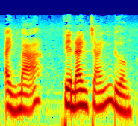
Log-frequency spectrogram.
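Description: A woman's voice: fairly low pitch, unhurried, a little mellow, no room sound. A woman voicing a tense young heroine who speaks stiffly and politely in an audiobook.

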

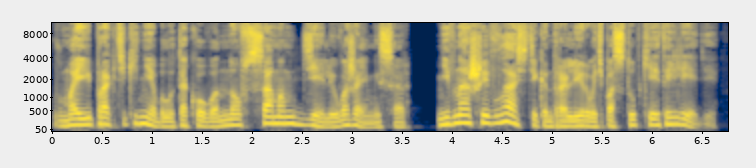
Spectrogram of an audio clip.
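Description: A man's voice: mid-range voice, expressive, a little fast, a little mellow, no echo, clean studio sound, lightly acted. A man voicing a small, fussy lawyer who keeps pleading and placating. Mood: hushed. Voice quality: fussy, imploring. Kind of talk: audiobook character voice.

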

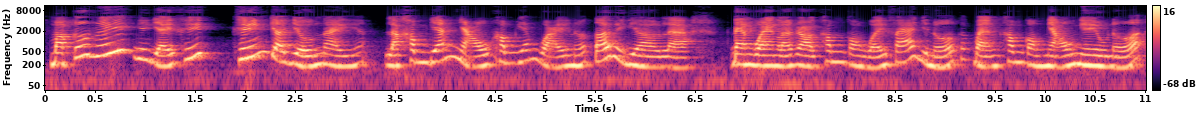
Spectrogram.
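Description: A woman's voice: mid-range voice, lively intonation, moderate pace. Chatty woman telling ghost stories. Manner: chatty, addresses listeners directly. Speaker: storyteller. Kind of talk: casual ghost story narration.

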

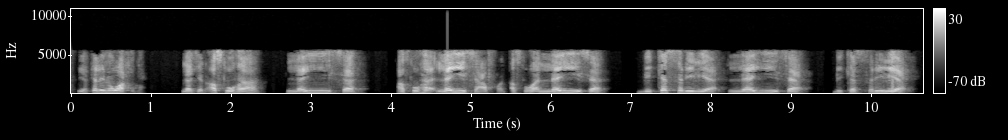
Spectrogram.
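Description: A man teaching a classical grammar lesson as a sheikh, deliberate and repeating key words, with an "ah" between points. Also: sits high. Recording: muffled lo-fi recording.

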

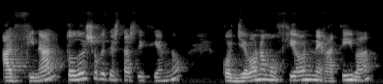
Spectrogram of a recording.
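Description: A woman's voice: mid-range voice, quick pace. A woman, a life coach explaining ideas in a casual conversational way and acting out example phrases. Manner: animated, acts out example phrases.

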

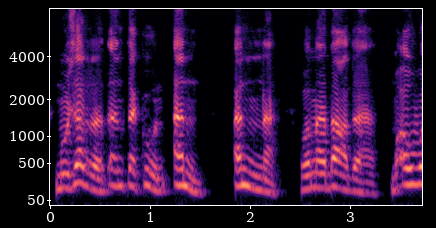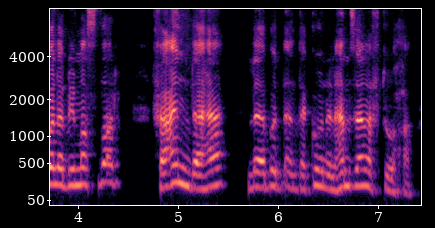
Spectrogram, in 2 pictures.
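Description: A man with a voice that sits high teaches Arabic grammar, posing questions to the class and then answering them himself. He slows down to repeat example sentences and key phrases, and everyday dialect words slip into his formal speech.

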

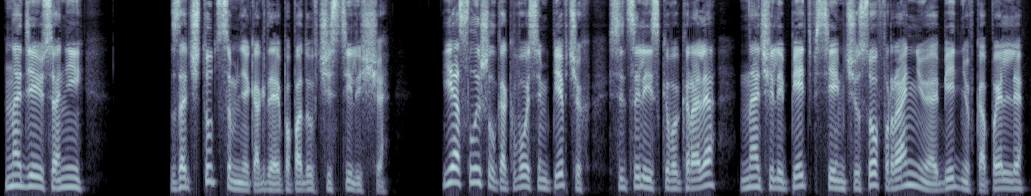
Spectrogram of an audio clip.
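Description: A man's voice: mid-range voice, lively intonation, fairly quick, no echo, clean studio sound, voice pushed up, close to an everyday voice. A man voicing a cheeky young male student who taunts the crowd in a raised, mocking voice. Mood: jaunty. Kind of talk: audiobook character voice.

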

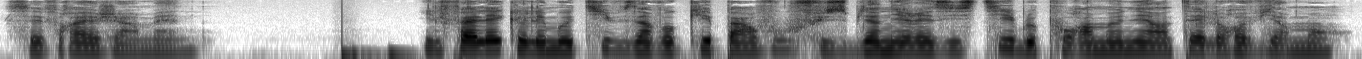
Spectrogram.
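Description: A woman's voice: on the low side, fairly even intonation, moderate pace, mellow, no echo, studio quality, close to an everyday voice. A woman reading an audiobook and voicing an anxious young male painter in a pleading, alarmed manner.

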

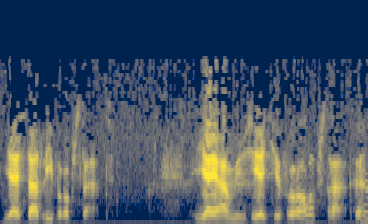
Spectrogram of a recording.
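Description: In a radio drama, a male actor plays a stern interrogating official, cold and accusing, with a menacing mood. His medium-pitched voice is very animated yet a little slow, his manner curt and bullying. The lo-fi radio play recording sounds dull, with slight background noise.

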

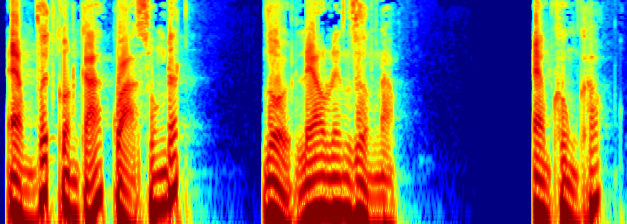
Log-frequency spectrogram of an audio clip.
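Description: A man's voice: low voice, expressive, measured pace, dark tone, slightly rough. A man narrating a first-person novel as an audiobook, in a confiding, reflective manner.

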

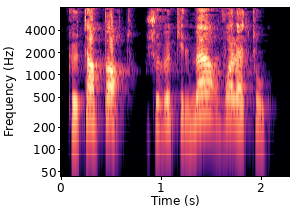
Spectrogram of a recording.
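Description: A woman's voice: a little high, very animated, normal speed, pitched above the performer's own voice. A woman reading a storybook and voicing a cruel, scheming male innkeeper in a raised, harsh, commanding tone. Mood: furious.

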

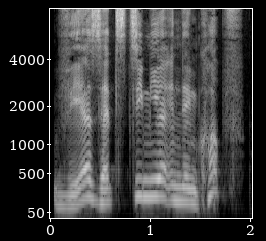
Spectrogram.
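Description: An earnest young boy in a read-aloud storybook, as a man puts him on, asking questions with a thoughtful, serious air. His raised voice moves in lively swings and sounds close and dry. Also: a little high, measured pace, no echo, pitched above the performer's own voice.

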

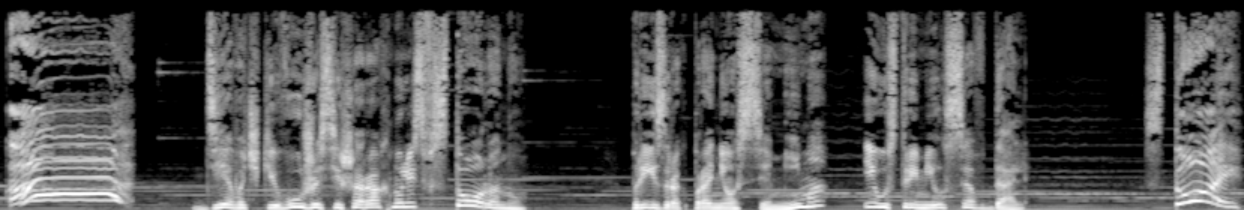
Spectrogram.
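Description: A woman narrating a children's audiobook in an expressive storytelling manner. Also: medium pitch, a little slow, soft background music.

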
